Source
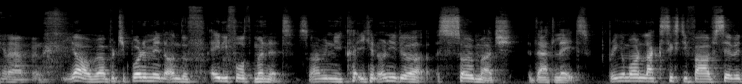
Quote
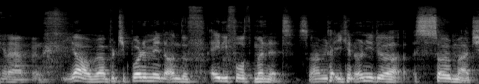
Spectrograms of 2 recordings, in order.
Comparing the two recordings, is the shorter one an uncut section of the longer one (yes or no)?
no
